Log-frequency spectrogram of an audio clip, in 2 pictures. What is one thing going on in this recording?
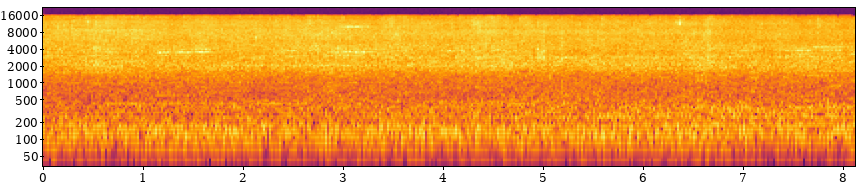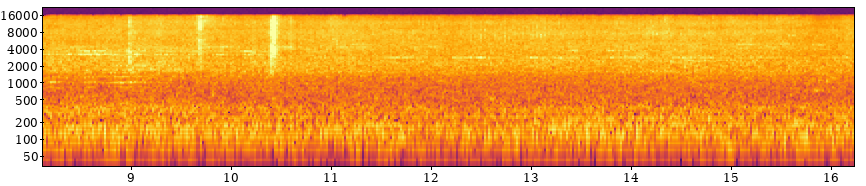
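Steady rain falls outdoors.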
